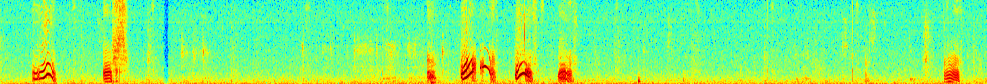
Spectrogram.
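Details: Short, high squeaks and whimpers come in small clusters from newborn Cavalier King Charles Spaniel puppies, two Blenheim boys aged three days, resting with mother Pom-Pom in their pen; quiet pauses between bursts.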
